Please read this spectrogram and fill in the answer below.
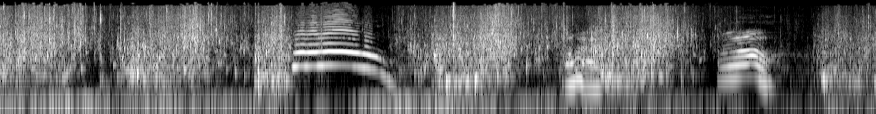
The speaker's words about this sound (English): decide to try just a little splash of ice water on our face and hands.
